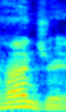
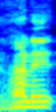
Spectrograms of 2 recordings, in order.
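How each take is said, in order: First: Every sound in the word is clearly pronounced. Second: The middle sounds are dropped or slurred together. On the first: This is the speaker's own way of saying it. The speaker calls it right. "I say hundred" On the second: This is a way the speaker avoids saying it. The speaker calls it wrong. "I don't say hundred"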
